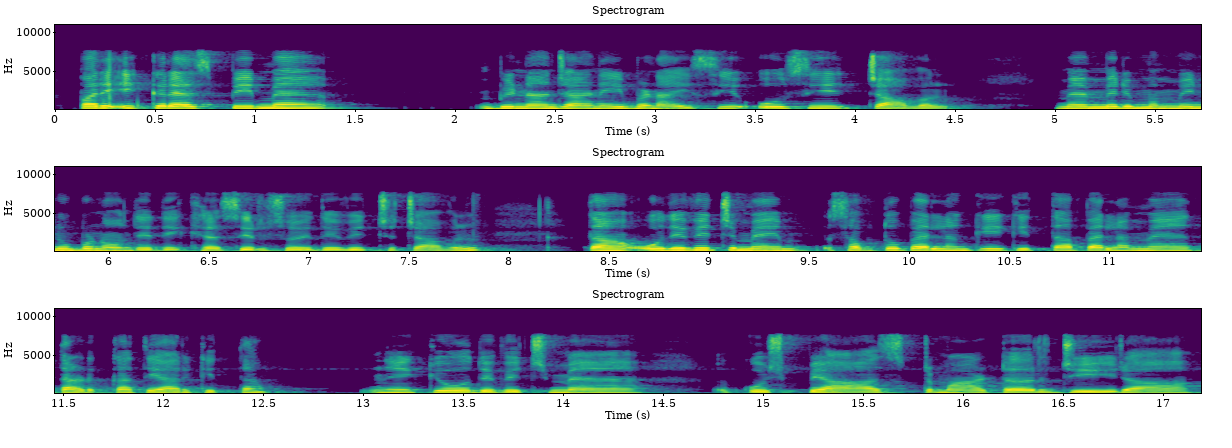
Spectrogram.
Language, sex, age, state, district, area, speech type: Punjabi, female, 18-30, Punjab, Patiala, rural, spontaneous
